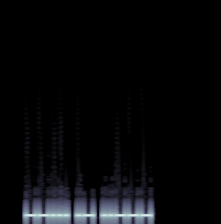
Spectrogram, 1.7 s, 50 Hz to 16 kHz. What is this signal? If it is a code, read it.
Morse code, heard as a keyed tone, about 50 wpm, 700 Hz. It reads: 7A2
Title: Common Cut Numbers - 3-Digit 50wpm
